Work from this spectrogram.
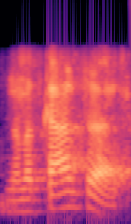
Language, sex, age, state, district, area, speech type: Hindi, male, 18-30, Bihar, Samastipur, rural, conversation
